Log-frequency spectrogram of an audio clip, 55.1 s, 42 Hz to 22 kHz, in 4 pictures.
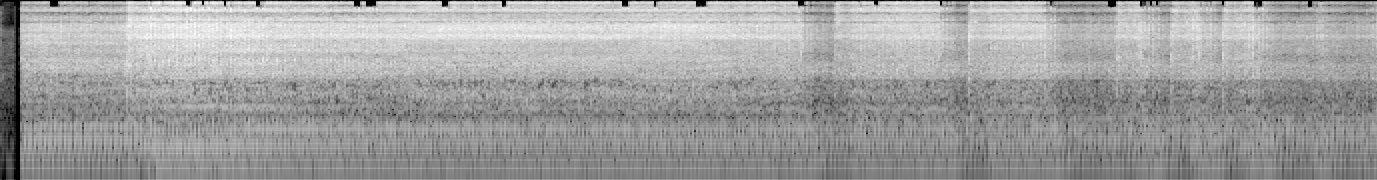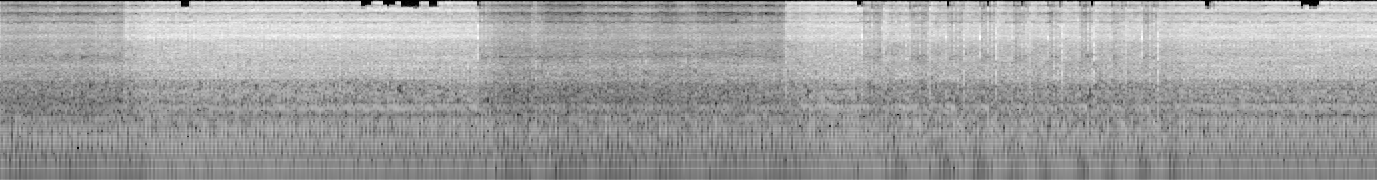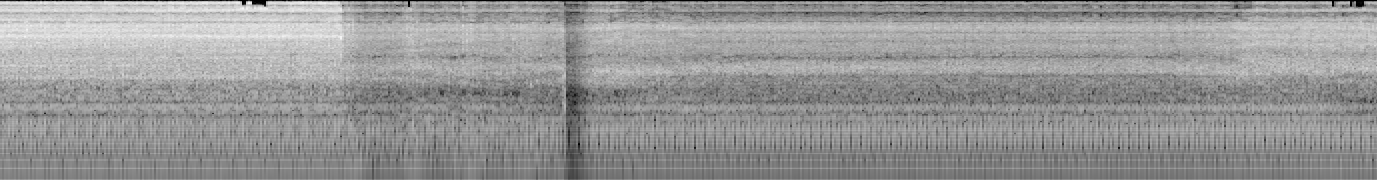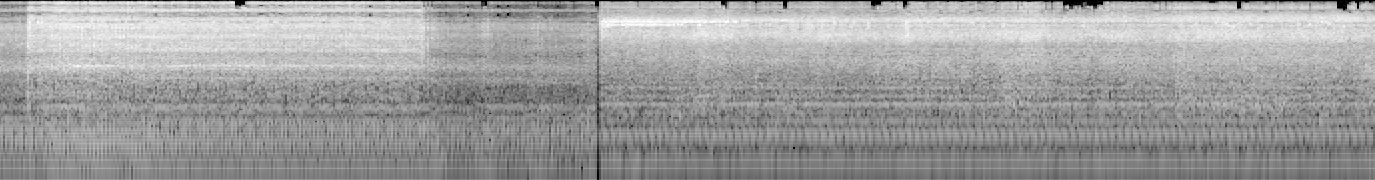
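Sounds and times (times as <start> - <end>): pressure washer hissing: 0.2 - 19.2, 21.3 - 31.5, 39.5 - 46.2, 47.3 - 55.0.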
